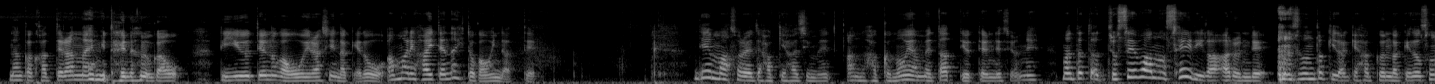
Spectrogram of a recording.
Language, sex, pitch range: Japanese, female, 160-210 Hz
